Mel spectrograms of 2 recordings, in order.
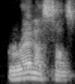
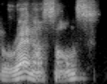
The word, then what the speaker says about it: Renaissance: coming generally from the Renaissance period mind you the Americans say Renaissance but in British English it's Renaissance again a difference any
